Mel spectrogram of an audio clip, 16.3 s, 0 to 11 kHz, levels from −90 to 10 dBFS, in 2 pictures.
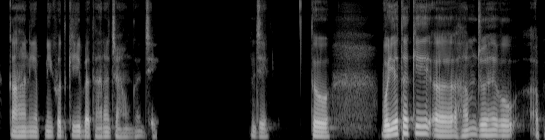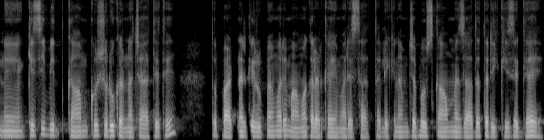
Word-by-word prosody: कहानी 105 -1 +1
अपनी 105 +3 -6
खुद 105 -1 0
की 110 - -4
ही 110 - +1
बताना 95 +1 -3
चाहूँगा। 90 +3 -9
जी। 100 -3 -10 1.4
जी, 100 -2 -4 0.7
तो 100 -2 +5 0.8
वो 120 - +9
ये 140 +5 +9
था 165 - +9
कि 170 - +5
अ, 125 - +3 0.4
हम 125 +5 -1
जो 125 0 +4
है 125 +1 +2
वो 120 0 +2 0.4
अपने 110 -1 -3
किसी 125 +3 -1
भी 125 -2 -1 0.2
काम 110 0 -1
को 120 - +3
शुरू 120 -1 +2
करना 100 -2 0
चाहते 95 +2 -3
थे, 130 +5 -1 0.6
तो - - -3
पार्टनर 100 +3 +1
के - - +2
रूप 105 0 -2
में 110 - +1
हमारे 115 +2 0
मामा 100 -1 -2
का 105 - +1
लड़का 100 0 0
ही 100 - +1
हमारे 95 0 -3
साथ 90 -1 -4
था 95 - -2
लेकिन 100 +1 -6
हम 100 0 -5
जब 110 +1 0
उस 105 -1 +1
काम 105 0 -2
में 105 - 0
ज़्यादा 100 0 0
तरीक़े 100 +1 -2
से 110 0 -1
गए, 110 +2 +4
105 Hz, 185 wpm, -25 LUFS, 100-115 Hz, 1.4 s, वो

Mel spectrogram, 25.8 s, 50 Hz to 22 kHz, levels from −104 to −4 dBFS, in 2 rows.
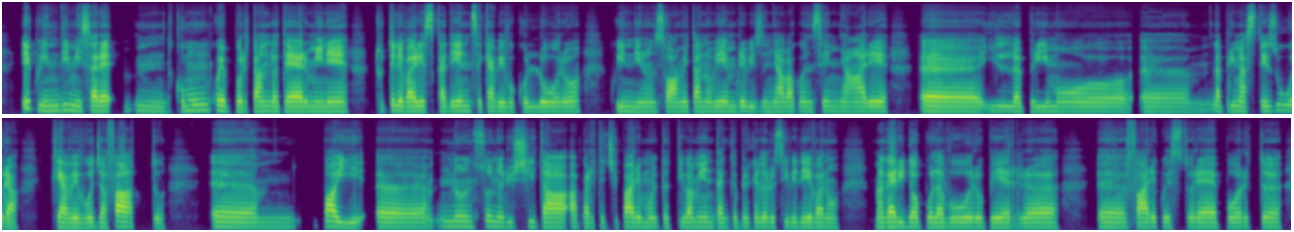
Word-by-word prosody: e 260 - +5
quindi 185 -1 -3
mi 180 -2 -2
sare 175 +1 +5
mhmm, 175 -3 -10
comunque 190 0 -1
portando 170 +1 0
a - - -2
termine 165 0 +5 0.2
tutte 185 0 -3
le 175 - +6
varie 165 +1 +5
scadenze 175 +2 +2
che 165 - -2
avevo 160 -1 -2
con 155 +1 -7
loro, 165 +1 -1 0.3
quindi 165 -1 -4
non 160 0 -5
so 160 +1 -1
a 160 - +4
metà 165 0 -1
novembre 165 0 -1
bisognava 165 0 -2
consegnare, 165 0 -1 0.3
ehm, 165 -1 +5
il 170 -1 -3
primo, 160 -1 -3
ehm, 155 0 -8
la 175 - -1
prima 170 0 -2
stesura 175 0 0 0.3
che 175 - +2
avevo 165 0 +2
già 165 0 -2
fatto. 170 -3 +3 0.4
Ehm, 165 -1 -2 0.3
poi, 175 -4 +4
ehm, 165 -1 -1
non 185 -1 -4
sono 185 -1 -4
riuscita 170 -1 +2
a - - 0
partecipare 170 +1 0
molto 165 0 -7
attivamente, 170 0 -2
anche 165 +1 -7
perché 165 +1 -6
loro 170 0 -2
si - - -3
vedevano 165 -1 -1 0.4
magari 170 0 +4
dopo 170 -1 -1
lavoro 170 0 0
per, 165 0 -1 0.7
ehm, 170 -1 -2
fare 170 +1 +2
questo 170 0 -5
report. 170 0 -2
165 Hz, 135 wpm, -23 LUFS, 165-170 Hz, 0.7 s, le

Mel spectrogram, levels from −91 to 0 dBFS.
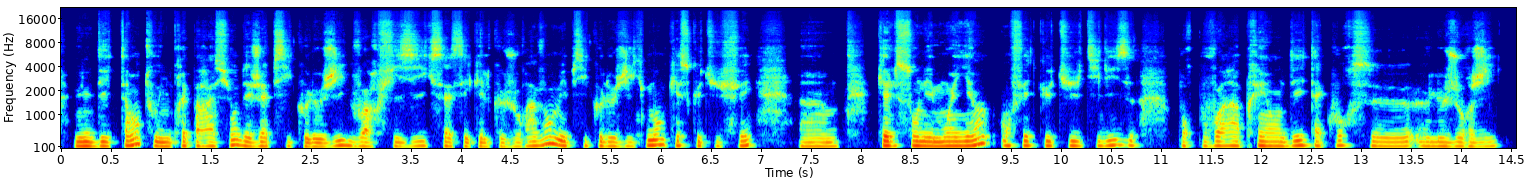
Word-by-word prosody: une 120 -1 +5
détente 125 +8 +1
ou 120 - +3
une 110 0 +3
préparation 120 +3 0
déjà 120 -3 +2
psychologique, 115 +3 0
voire 115 -1 -1
physique? 120 +3 -3
Ca 120 -2 0
c'est 110 +1 -4
quelques 105 0 -5
jours 110 +3 -6
avant, 135 +9 +2
mais 140 -7 +5
psychologiquement, 120 +4 0
qu'est-ce 130 -2 -2
que 120 - -3
tu 115 - -8
fais? 130 +6 -1 0.5
Hem, 110 0 -2 0.4
quels 130 -1 +6
sont 130 -1 +3
les 120 -1 +5
moyens 125 +7 +5
en 130 -1 -1
fait 130 0 0
que 130 -1 -2
tu 125 +1 -1
utilises 135 +2 -2 0.4
pour - - -7
pouvoir 125 +1 -1
appréhender 125 +1 +2
ta 125 -3 -2
course, 135 +1 -5
heu, 115 0 -1
le 115 0 -1
jour 110 0 0
J? 115 +4 -2
120 Hz, 160 wpm, -23 LUFS, 115-130 Hz, 0.5 s, quels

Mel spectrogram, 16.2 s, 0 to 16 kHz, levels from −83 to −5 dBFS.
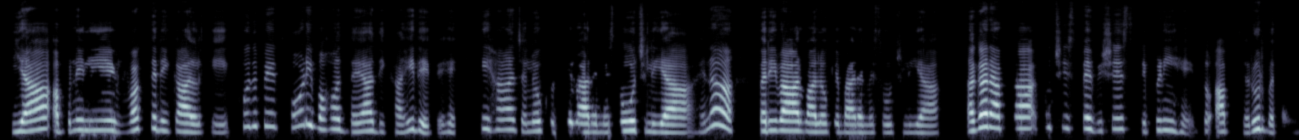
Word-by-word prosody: या 235 +2 +5 0.2
अपने 235 +1 -3
लिए 260 0 -2 0.2
वक़्त 275 +4 -1
निकाल 225 -4 +1
के 210 -1 -16
खुद 360 0 -8
पे 365 -1 -4
थोड़ी 350 +4 -3
बहुत 285 0 -1
दया 235 +2 0
दिखा 220 -2 -12
ही 245 +7 -4
देते 210 -6 -4
हैं 210 -1 -10 0.3
कि 295 -1 -4
हाँ, 275 0 -4
चलो 240 -1 -5
खुद 235 -2 -14
के 235 - -4
बारे 215 -1 +1
में 210 0 -10
सोच 245 +3 +1
लिया, 215 -2 +3 0.3
है 215 - -16
ना? 365 -1 +4 0.3
परिवार 250 0 +6
वालों 220 -1 +1
के 215 0 -10
बारे 205 -1 -2
में 205 0 -13
सोच 205 0 -15
लिया। 200 -1 -7 0.4
अगर 330 +8 +8
आपका 310 -1 +3 0.2
कुछ 330 0 -15
इस 310 -1 -13
पे 300 -1 +4
विशेष 290 +4 -9 0.2
टिप्पणी 255 +3 -7
है, 215 -5 -15
तो - - -9
आप 230 0 -3 0.2
ज़रूर 260 +8 -1
बताइए? 205 -5 -12
245 Hz, 165 wpm, -24 LUFS, 215-275 Hz, 0.4 s, अगर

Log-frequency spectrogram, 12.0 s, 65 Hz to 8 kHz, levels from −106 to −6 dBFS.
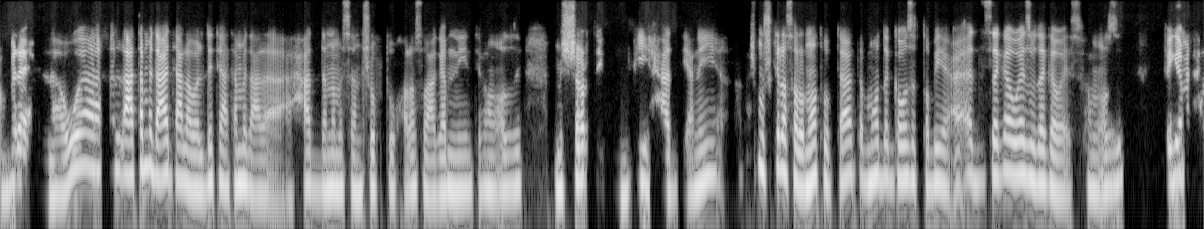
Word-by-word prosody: ربّنا 165 +5 +4
يحلّها. 135 -3 -3
هو 210 +12 +2
أخل 225 -2 0
أعتمد 240 +3 +5
عادي 190 0 +5
على 175 -3 +3
والدتي، 160 +3 -1
أعتمد 170 +1 0
على 140 0 -3
حد 155 -2 -3
أنا 155 +1 +1
مثلًا 155 -1 -2
شُفته 150 0 -5
وخلاص 150 +1 -6
وعجبني، 145 +2 -1
أنتِ 150 0 -7
فاهمة 150 -1 -3
قصدي، 155 +2 -3 0.3
مش 150 0 +4
شرط 180 0 +6
يكون 140 -2 -8
في 175 -1 -1
حد، 155 -1 -2
يعني 175 +6 -1
ما 185 - -17 0.3
فيش - - -4
مشكلة 230 +1 +3
صالونات 185 -1 +2
وبتاع، 180 +3 0
طَب 200 -3 -7
ما 180 - +1
هو - - +3
ده 195 - -3
الجواز 185 +1 0
الطبيعي، 170 -1 -2
أأد 185 - -2
ز 180 - -5
ده - - +7
جواز 205 -1 +3
وده 175 -1 +3
جواز، 150 -4 -3
فاهمة 150 -2 -4
قصدي، 160 +4 -3 0.4
في - - +2
جميع 200 +2 +7
الحالات - - -11
170 Hz, 235 wpm, -23 LUFS, 150-190 Hz, 0.4 s, ده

